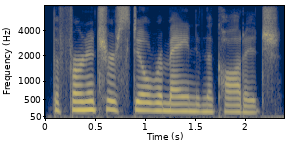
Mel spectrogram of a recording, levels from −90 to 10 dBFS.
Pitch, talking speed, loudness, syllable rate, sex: 200 Hz, 175 wpm, -16 LUFS, 6.4 syllables/s, female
